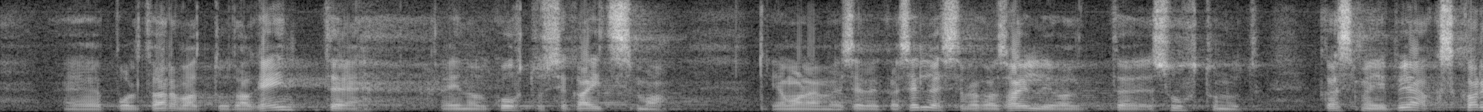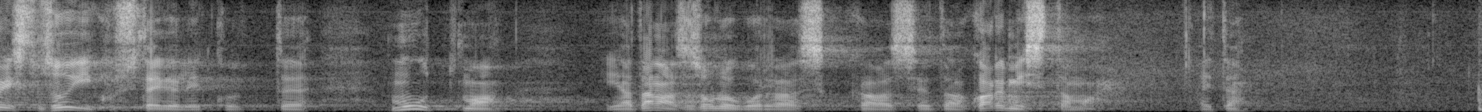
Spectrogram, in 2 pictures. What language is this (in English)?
Estonian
